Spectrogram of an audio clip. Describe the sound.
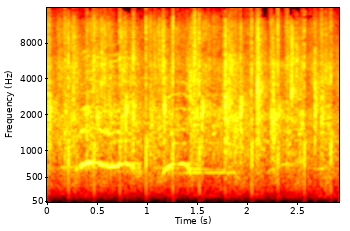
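An audience applauds steadily for a few seconds, a dense wash of many hands clapping at once, fairly loud and close, with faint voices or whoops mixed in.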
